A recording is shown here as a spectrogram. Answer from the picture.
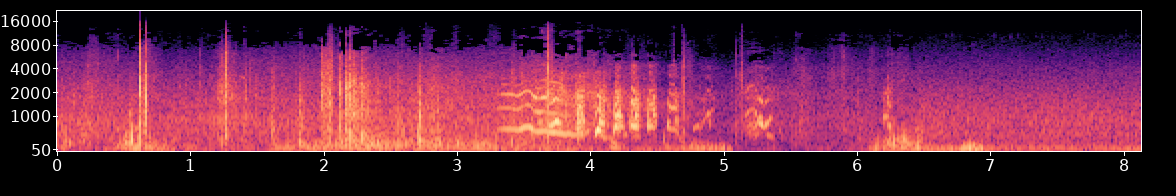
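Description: Rustling and scattered sharp clicks of handling, and a little past three seconds in, about a second of a child's high, wavering voice.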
